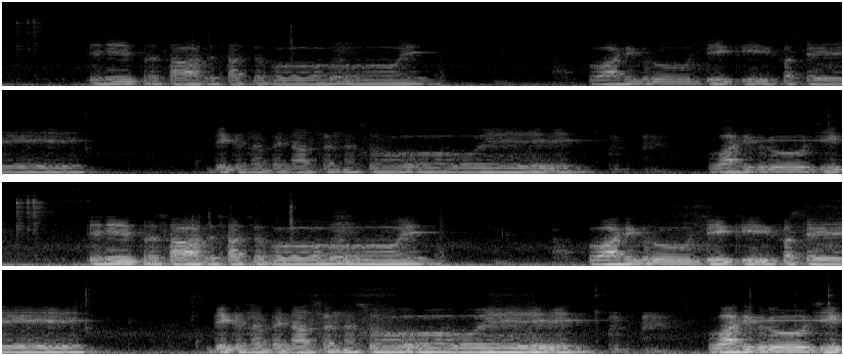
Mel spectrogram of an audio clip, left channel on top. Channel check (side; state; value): left; quieter; 11.8 dB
